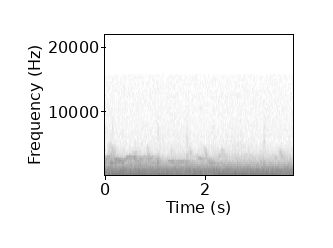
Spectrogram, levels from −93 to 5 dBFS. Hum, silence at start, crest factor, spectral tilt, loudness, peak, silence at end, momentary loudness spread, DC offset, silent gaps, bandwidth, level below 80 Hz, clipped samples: none; 0 s; 10 dB; -7.5 dB/octave; -46 LUFS; -34 dBFS; 0 s; 3 LU; under 0.1%; none; 15 kHz; -46 dBFS; under 0.1%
